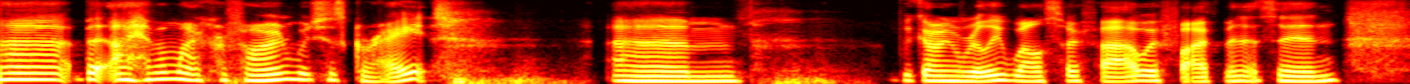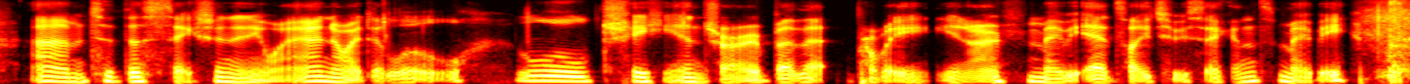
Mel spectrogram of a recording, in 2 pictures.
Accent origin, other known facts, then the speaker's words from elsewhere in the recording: New Zealand; now in Australia; So again, I'm … This is a 3 AM podcast, and I am from New Zealand, but I'm living in Australia, and I live in an apartment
